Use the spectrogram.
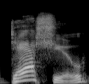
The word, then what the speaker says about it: Dashu: But starring Jeremy Ninaber, Ethan Mitchell, Kristen Caster, Matthew Ninaber, Matt Dashu, said like cashew.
